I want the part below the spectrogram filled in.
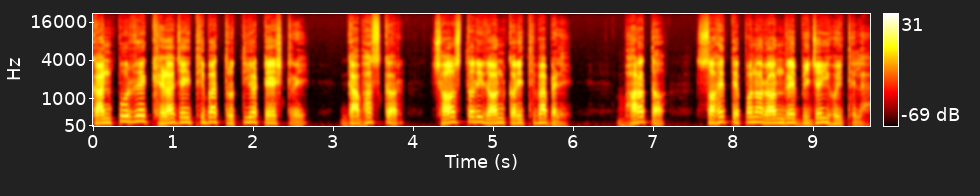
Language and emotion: Odia, neutral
